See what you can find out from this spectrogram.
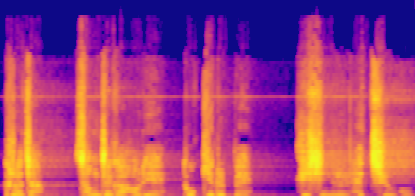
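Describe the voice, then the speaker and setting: A man narrating an amateur audio drama in a steady storytelling manner. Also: deep voice, moderate pace, slightly rough. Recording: long reverb over a voice app.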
